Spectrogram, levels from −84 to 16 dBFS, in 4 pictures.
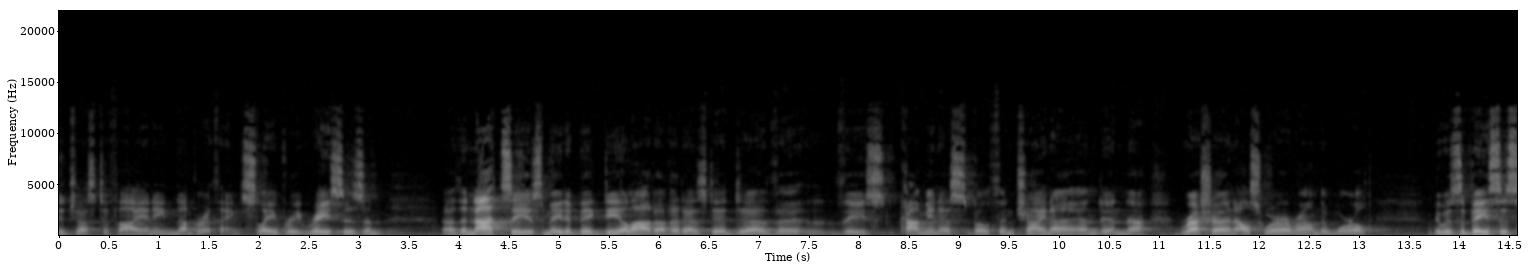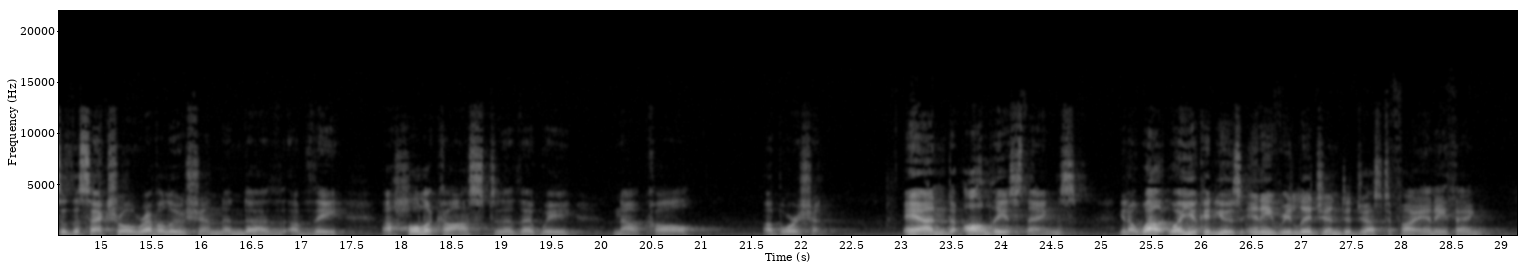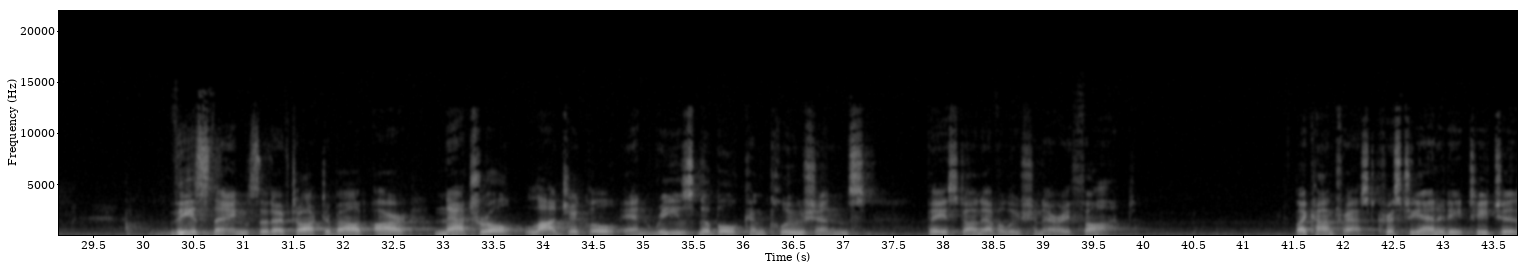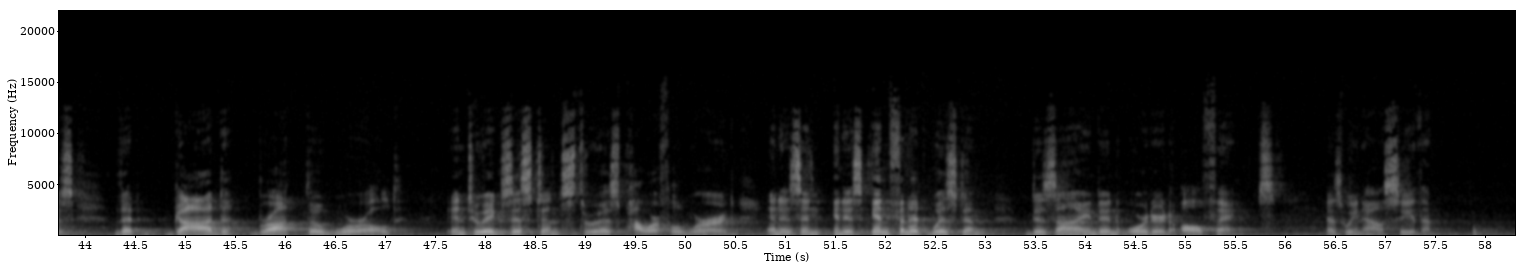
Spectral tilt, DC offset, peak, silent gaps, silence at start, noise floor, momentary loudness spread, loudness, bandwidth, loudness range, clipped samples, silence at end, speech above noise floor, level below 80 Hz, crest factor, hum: -4 dB/octave; under 0.1%; -2 dBFS; none; 0 s; -58 dBFS; 14 LU; -28 LUFS; 14.5 kHz; 11 LU; under 0.1%; 0.35 s; 30 dB; -60 dBFS; 26 dB; none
